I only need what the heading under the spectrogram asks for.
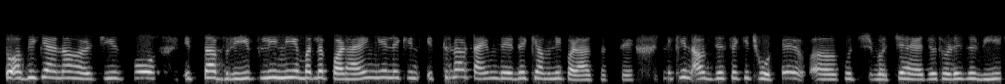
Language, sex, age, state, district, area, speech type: Hindi, female, 18-30, Rajasthan, Jodhpur, urban, conversation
